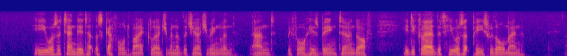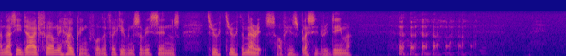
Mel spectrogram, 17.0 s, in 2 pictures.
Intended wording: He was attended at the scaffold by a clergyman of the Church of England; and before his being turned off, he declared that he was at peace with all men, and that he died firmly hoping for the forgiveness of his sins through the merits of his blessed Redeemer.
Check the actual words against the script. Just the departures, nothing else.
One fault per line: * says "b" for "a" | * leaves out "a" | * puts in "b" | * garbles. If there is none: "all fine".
* puts in "through"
